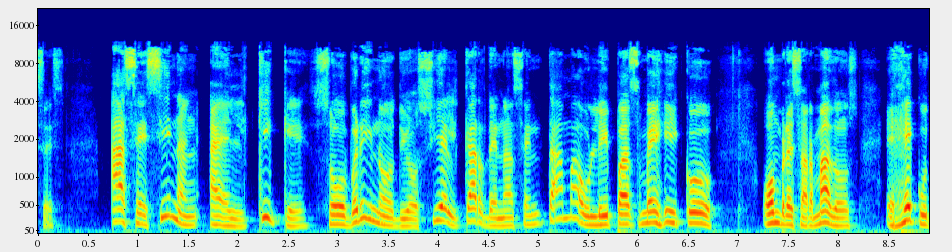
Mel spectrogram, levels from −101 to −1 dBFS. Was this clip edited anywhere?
no; 0 cuts

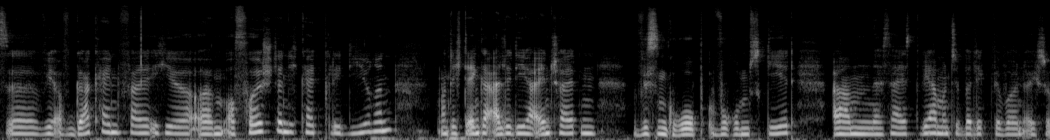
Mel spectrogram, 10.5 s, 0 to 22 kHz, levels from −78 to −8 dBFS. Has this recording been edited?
no; 0 cuts

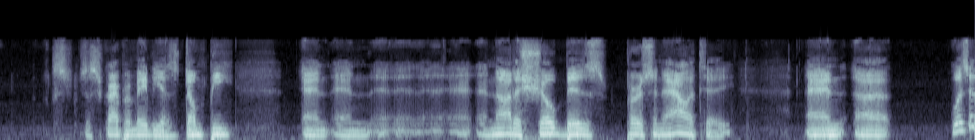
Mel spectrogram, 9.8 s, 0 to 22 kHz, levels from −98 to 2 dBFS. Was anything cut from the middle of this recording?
no; 0 cuts

